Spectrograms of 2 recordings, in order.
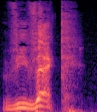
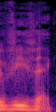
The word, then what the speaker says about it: Vivek: comment baka prononcer nom c'est Vivek en tout cas on m'a aidé me prononcer et Vivek.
